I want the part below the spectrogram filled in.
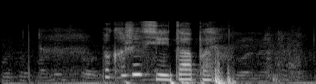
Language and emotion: Russian, sad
